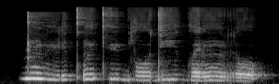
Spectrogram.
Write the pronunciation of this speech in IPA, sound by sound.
ɖ ũ˦ v y˨ ɾ i˨ kʷʼ ĩ˦ t̪ʰ y˦ b j oː˨ d iː˦ ɡʷ ɛ˨ ɾ ũː˦˨ r o˨

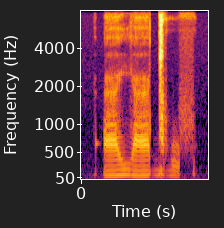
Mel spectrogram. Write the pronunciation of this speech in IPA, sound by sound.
ʔ æ j æ ɡ͡ǀ u f

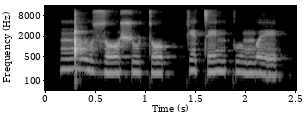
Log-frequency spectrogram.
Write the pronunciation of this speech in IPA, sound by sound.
ŋ͡ǃ u z o ʃ u t o kː e t e ŋ k u ŋʷ e

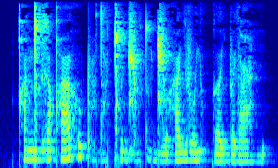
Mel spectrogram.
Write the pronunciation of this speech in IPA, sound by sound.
qʰ ə ŋ͡ǀ ə̤ z u qʰ ɜ h u pʰ o̤ dˤ o̤ ǀʰ ʊ d͡ʑ o̤ tʷ i̤ d͡ʑ ʊ h a lʲ v o j o̤ k ɜ lʲ b a lʲ ʕ i̤

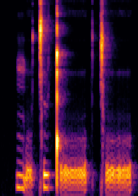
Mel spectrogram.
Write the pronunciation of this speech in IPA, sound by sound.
m o̰ ǀ ɯ ǃ o̰ | ǀ o̰

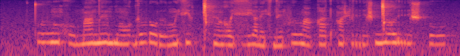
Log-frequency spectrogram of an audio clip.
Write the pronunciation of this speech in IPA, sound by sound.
tʷ ɨ˦ l ð ũ˦ x u˨ m ã˦ d ẽ˦ b õ˧ ʁ ɡ ɨ˦ l ɾ o˨ ɾ ʉ˨ l ũ˧ sʲ o˦ ǀʰ ẽ˧ ʁ ʉ˨ sʲ zʲ a˦˨ ɾ ẽ˨ sʲ d ẽ˧ f ʉ˦ β ã˨ q e˧ d q ã˧ ʃ rʲ ɨ˨˦ ʃ ŋ͡ǀ ɨ˦ ʁ rʲ ʉ˧ ʃ θ u˧

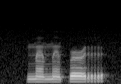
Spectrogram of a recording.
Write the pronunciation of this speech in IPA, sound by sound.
m æ̃ m ɛ̃ p ə˞ r

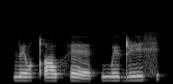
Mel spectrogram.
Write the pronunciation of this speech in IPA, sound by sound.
ɳ ɛ w qʼ ɒ o̯ h ɛ | w e ɖ e x

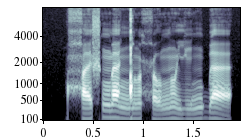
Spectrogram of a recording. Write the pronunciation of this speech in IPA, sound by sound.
ħ æ ʃ ŋ͡m æ ŋ͡ǃ ũ ħ o ŋ õ j i ŋ ɡ͡b æ

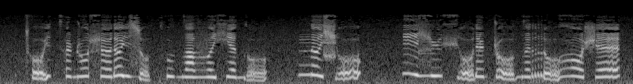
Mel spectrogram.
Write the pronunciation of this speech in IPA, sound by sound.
tʰ o̰ j t̪ʰ ə ɖ o ɬ œ ɾ ə j z o̰ t̪ʰ u d̪ a v ə ç ɛ d̪ o̰ | n ə ɕ o̰ | i ɮ y ç o̰ ɾ e ʈ o̰ d̪ ə r o̰ ɣ ɔ ʃ ɛ

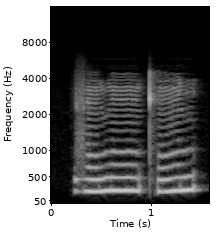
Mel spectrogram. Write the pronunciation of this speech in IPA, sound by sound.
z ĩ ŋ ĩː kʰ ĩ ɲ

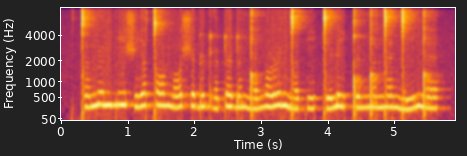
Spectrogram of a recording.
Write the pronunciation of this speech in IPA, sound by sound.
ǀ ə˩˥ ŋ ʏ˦ m b i˦ ʃ i˩˥ ɐ̯ ǀ ɔ˦ ŋ ɔ˩˥ ʃ ə˦ ɖ ʏ˦ ɖʱ ə˩˥ ʈ ɛ˦ ɖ ə˦ ŋ͡ǃ ɛ˩˥ ŋ ɔ˩˥ ɭ ʏ˩˥ ŋ͡ǀ ə˩˥ k i˩˥ ǀ i˩˥ ɳ i˦ ǃ ʏ˦ ŋ͡ǃ ə˦ ŋ͡ǀ ɛ˦ ŋ͡ǀ i˩˥ ŋ͡ǃ ɛ˦

